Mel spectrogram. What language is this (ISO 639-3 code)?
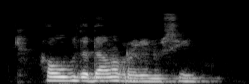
ckb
